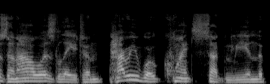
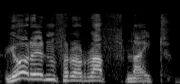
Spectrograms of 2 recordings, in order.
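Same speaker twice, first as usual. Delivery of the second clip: higher-pitched matron's warning; stern warning; 6 semitones higher, 4 dB louder than usual. A narrator's reading. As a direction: warn the patient with brisk authority. Nurse warns her injured patient.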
